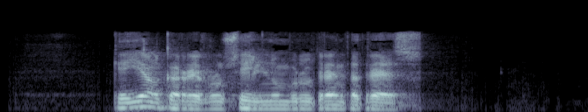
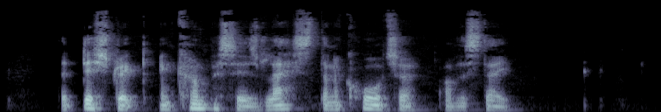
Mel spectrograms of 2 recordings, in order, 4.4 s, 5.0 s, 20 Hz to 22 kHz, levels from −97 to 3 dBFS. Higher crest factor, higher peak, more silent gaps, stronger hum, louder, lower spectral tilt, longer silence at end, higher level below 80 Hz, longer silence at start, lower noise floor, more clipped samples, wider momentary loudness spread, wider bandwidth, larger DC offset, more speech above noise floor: about the same, 18 dB vs 22 dB; about the same, -6 dBFS vs -8 dBFS; neither; neither; first, -23 LUFS vs -29 LUFS; about the same, -5 dB/octave vs -4 dB/octave; about the same, 1.25 s vs 1.15 s; about the same, -56 dBFS vs -60 dBFS; first, 0.85 s vs 0.45 s; about the same, -78 dBFS vs -81 dBFS; neither; about the same, 11 LU vs 13 LU; second, 8.2 kHz vs 15.5 kHz; neither; about the same, 55 dB vs 52 dB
